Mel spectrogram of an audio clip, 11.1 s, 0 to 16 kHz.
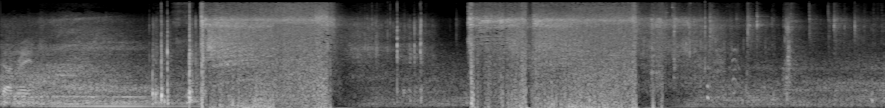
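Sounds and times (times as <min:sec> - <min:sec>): rush of compressed air: 0:02.5 - 0:04.5, 0:05.8 - 0:08.7.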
